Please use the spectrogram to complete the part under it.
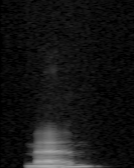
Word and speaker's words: ma'am: And then also, ma'am, pronounced like jam.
